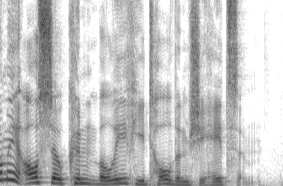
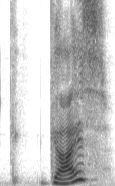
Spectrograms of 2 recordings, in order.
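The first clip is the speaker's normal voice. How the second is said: surprised gasp; 3 semitones higher, 5 dB louder than usual. A narrator's reading. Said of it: "Kagome gasped in surprise".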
